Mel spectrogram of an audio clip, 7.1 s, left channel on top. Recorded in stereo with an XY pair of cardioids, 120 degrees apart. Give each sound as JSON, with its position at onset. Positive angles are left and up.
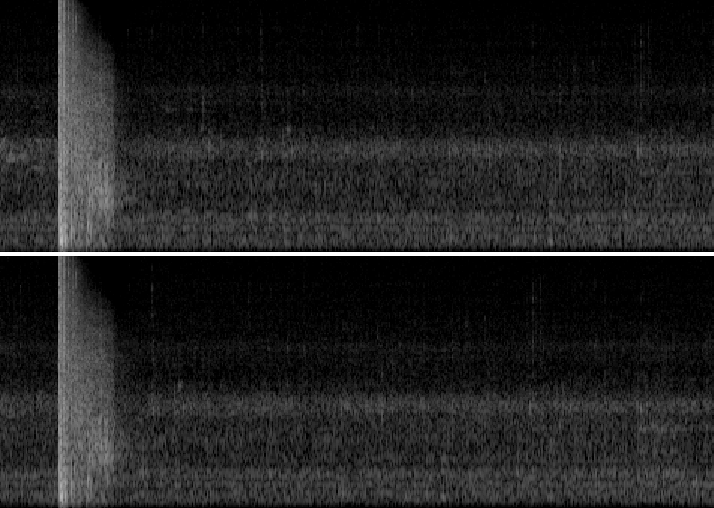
{"t": 0.6, "sound": "a gunshot", "azimuth_deg": 15, "distance_m": 1.1}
